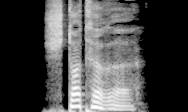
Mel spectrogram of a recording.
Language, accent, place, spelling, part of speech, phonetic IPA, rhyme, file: German, Germany, Berlin, stottere, verb, [ˈʃtɔtəʁə], -ɔtəʁə, De-stottere.ogg
- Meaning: inflection of stottern: 1. first-person singular present 2. first/third-person singular subjunctive I 3. singular imperative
